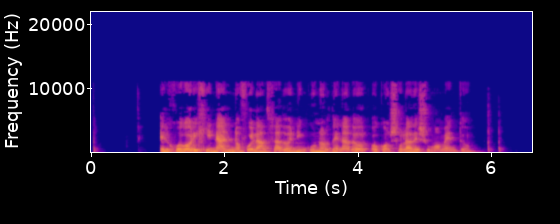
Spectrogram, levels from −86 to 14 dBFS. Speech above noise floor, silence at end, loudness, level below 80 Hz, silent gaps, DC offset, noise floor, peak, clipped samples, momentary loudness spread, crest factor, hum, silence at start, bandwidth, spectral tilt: 63 dB; 0.5 s; -18 LUFS; -64 dBFS; none; under 0.1%; -81 dBFS; -2 dBFS; under 0.1%; 9 LU; 18 dB; none; 1.05 s; 11.5 kHz; -6 dB/octave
